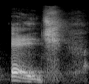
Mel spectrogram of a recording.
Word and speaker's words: edge: EDGE, क्या पढ़ेंगे, एज।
